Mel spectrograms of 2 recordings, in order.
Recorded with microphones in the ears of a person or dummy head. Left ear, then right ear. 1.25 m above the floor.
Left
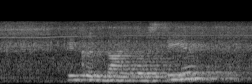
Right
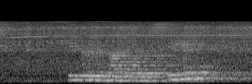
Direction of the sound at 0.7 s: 45° left (ahead or behind).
